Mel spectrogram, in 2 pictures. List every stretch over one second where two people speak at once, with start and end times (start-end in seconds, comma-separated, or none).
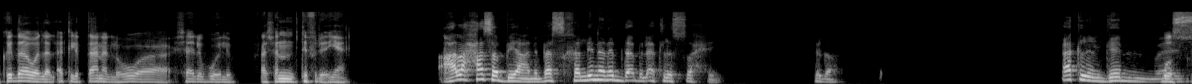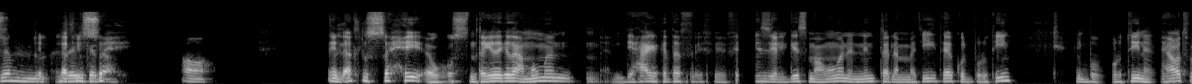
11.6-13.1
